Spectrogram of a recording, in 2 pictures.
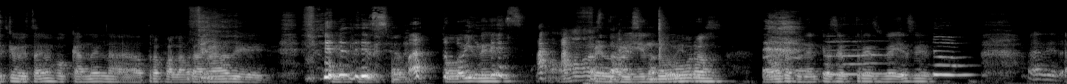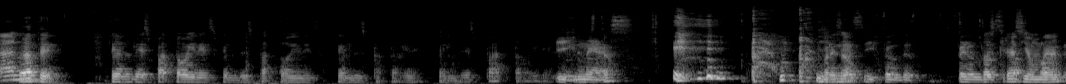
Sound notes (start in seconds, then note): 3.0 laughing while sounding out "feldspars" in Spanish; 10.0 laughs & jokes; 18.1 coughing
